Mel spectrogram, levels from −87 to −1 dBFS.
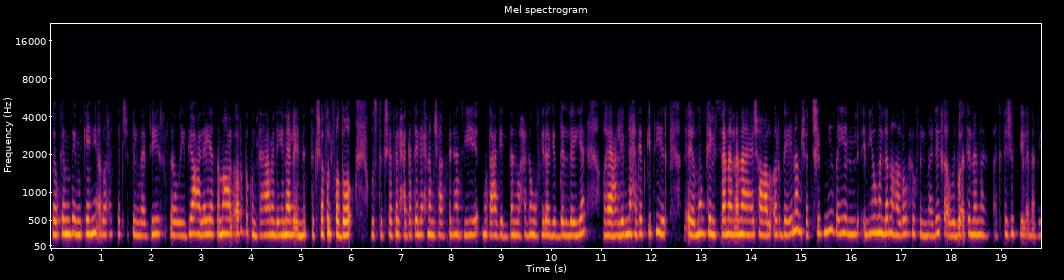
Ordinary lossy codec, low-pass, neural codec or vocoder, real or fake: none; 5.4 kHz; codec, 24 kHz, 3 kbps, HILCodec; fake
